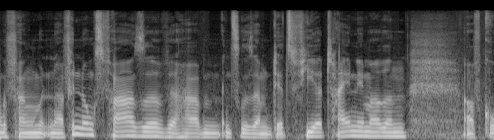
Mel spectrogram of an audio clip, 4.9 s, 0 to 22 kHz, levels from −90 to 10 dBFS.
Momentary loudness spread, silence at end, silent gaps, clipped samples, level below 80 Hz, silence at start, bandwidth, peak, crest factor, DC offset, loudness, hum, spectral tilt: 6 LU; 0 s; none; under 0.1%; -42 dBFS; 0 s; 16.5 kHz; 0 dBFS; 12 dB; under 0.1%; -14 LUFS; none; -6 dB/octave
